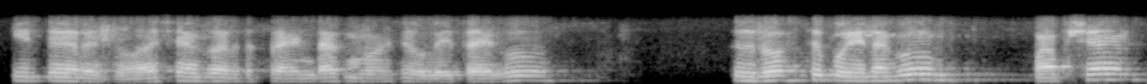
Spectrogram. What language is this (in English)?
Konkani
